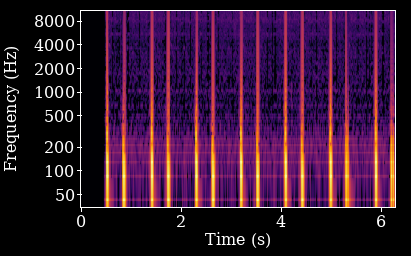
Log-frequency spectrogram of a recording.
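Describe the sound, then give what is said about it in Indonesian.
Heart sounds with the second sound (S2) splitting during inspiration and merging again on expiration, a physiological split: a steady lub-dub rhythm, about seven low, thudding beat pairs in close, clear succession with no voices. “Ini coba kita dengarkan bunyi jantung S2 yang split ya nanti.”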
